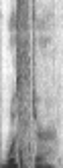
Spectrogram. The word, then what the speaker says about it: Worcester: Worcester becomes Wooster, Gloucester becomes Glosster, Leicester becomes Lester, Salisbury becomes Salisbury.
